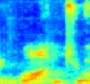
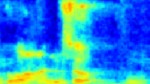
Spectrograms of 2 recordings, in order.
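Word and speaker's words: 广州: जी बिल्कुल, मैं इस वक्त चाइना के शहर ग्वांजू में हूँ, जिसे बहुत सारे लोग प्रोनाउंस करते हैं गुआंजो।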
